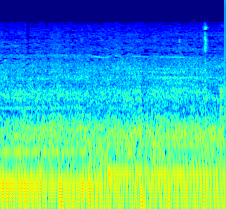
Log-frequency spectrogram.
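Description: A car cruises steadily along a road, its engine rumbling low and continuous with road noise close by from inside the cabin, no voices present.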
